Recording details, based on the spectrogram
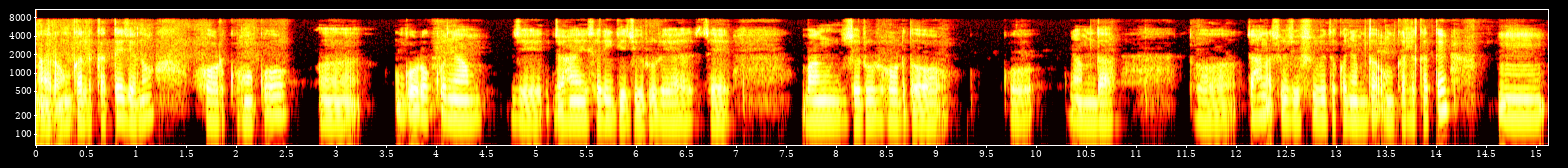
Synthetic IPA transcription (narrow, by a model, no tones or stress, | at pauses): a̰ɾɔ̰ŋkalɛkat̪ɛd͡ʒɛnɔhɔɽkɔɦɔ̃kɔ | ɡɔɽɔkɔɲam | d͡ʒɛ̰d͡ʒaɦãɛ̃səɾiɡɛd͡ʒɔɾuɾɛjasɛ | baŋd͡ʒəɾuɾhɔɽd̪ɔ̰ | kɔ | ɲamd̪a | t̪ɔd͡ʒaɦãna̰ʔsud͡ʒuɡsubid̪ʱakɔɲamd̪a̰ʔɔ̰ŋkalɛkat̪ɛ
